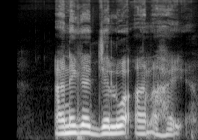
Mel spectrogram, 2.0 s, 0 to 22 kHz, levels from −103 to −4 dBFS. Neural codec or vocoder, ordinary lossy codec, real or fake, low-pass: vocoder, 44.1 kHz, 128 mel bands every 512 samples, BigVGAN v2; none; fake; none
